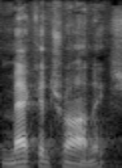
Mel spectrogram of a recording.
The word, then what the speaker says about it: Mechatronics: This is what fascinates me because I saw in your email something, and I want to make sure I had it pronounced right. Mechatronics, right?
